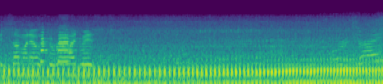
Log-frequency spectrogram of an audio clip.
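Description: A motorcycle engine runs steadily with a throbbing, pulsing drone while riding on the road toward Islamabad, loud and close, with a voice talking over it.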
